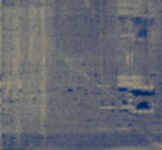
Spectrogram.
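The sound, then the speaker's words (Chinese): A car's engine and road noise are heard while it drives: a steady, broad rumble and hiss that swells a little louder toward the end, with no talking. “亲爱的，我正开着车呢。”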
